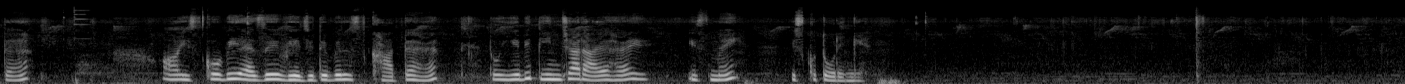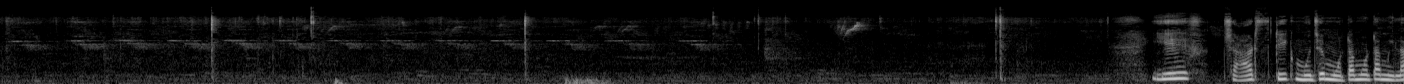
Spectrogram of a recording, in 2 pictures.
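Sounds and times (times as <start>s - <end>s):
flower stalks snapping: 9.0s - 19.7s, 21.1s - 25.2s.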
